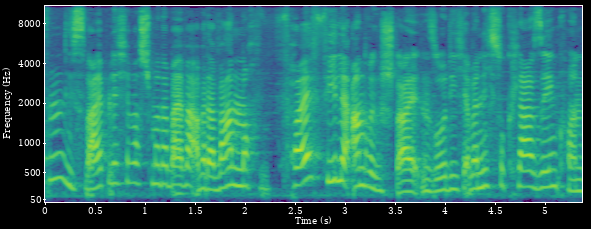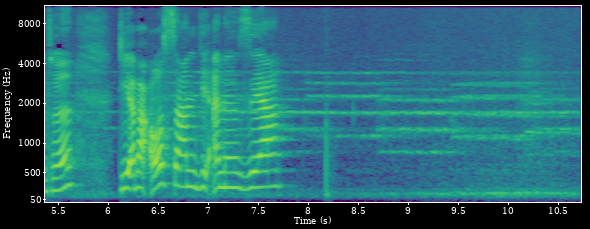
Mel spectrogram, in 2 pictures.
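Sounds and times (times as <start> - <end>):
speech: 0.2 - 7.8
emergency vehicle siren wailing: 5.8 - 10.7.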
